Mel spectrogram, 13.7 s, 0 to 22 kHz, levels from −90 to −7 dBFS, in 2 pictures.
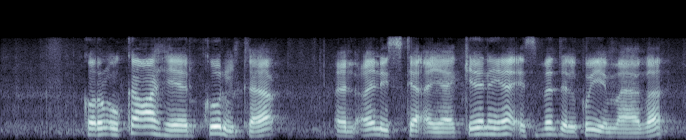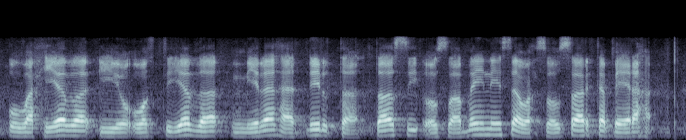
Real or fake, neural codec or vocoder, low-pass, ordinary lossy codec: fake; codec, 16 kHz, 2 kbps, FunCodec, trained on Chinese and English, 25 frames a second; 7.2 kHz; none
